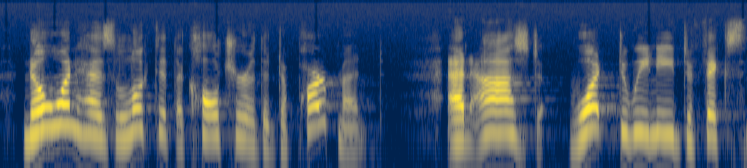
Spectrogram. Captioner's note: none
